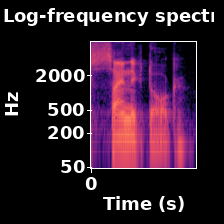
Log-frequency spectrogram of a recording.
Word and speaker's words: Sonic Dog: Det, det udtales Sonic Dog. – Sonic Dog? – Ja, Sonic Dog, præcis.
